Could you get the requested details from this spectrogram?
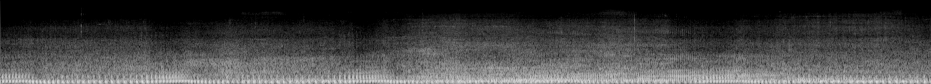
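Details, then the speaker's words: Yamaha Nmax with 4S1M Street Core V3 pipe after the missing fibre wool was added and the welding fixed: steady, even idle with smooth blips and the loud tinny rattle mostly gone. Normal exhaust note. "Wala na masyadong ayun na yung kalansing na malakas. Parang medyo okay na siya."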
